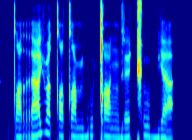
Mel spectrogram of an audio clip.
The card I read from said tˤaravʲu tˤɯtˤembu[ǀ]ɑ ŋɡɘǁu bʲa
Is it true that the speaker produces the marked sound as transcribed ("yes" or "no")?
no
